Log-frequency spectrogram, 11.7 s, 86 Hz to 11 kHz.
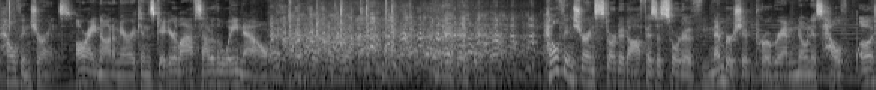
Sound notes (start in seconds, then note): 6.2 laughs in Foreigner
